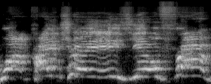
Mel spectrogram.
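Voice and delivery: high, shouted, obnoxious, annoying British accent. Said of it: "my Diali G accent".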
